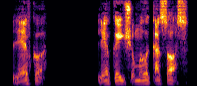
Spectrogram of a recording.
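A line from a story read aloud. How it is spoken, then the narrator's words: Hoarse low voice. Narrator (Russian): говорил хрипло и в полголоса высокий человек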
